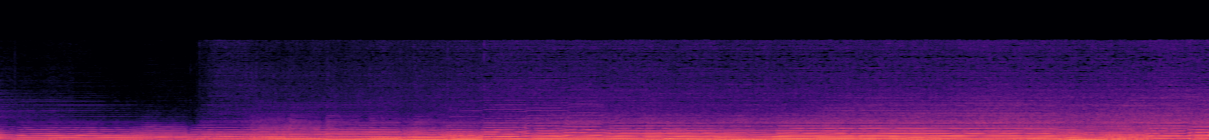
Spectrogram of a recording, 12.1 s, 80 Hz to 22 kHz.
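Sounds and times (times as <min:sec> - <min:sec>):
jazz orchestra brass chords: 0:00.0 - 0:12.0.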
